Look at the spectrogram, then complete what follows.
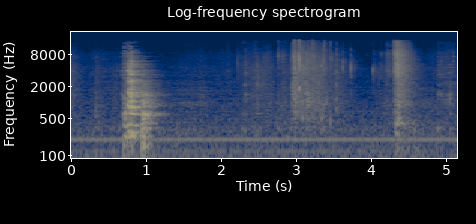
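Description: Handling noises as a round cake board is fetched: a brief scrape about three seconds in and a short, sharp clack a second later. A short burst of voice comes about a second in.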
